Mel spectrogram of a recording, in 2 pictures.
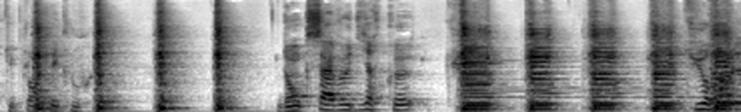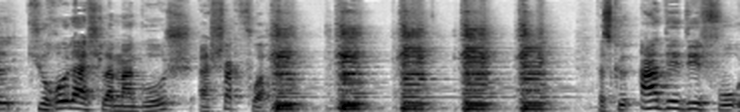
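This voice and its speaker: A man's voice: a little high, echoey room. A man giving a casual guitar tutorial to camera, joking and self-deprecating, his mouth numb from dental anaesthetic. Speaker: jazz guitar coach and video teacher.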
